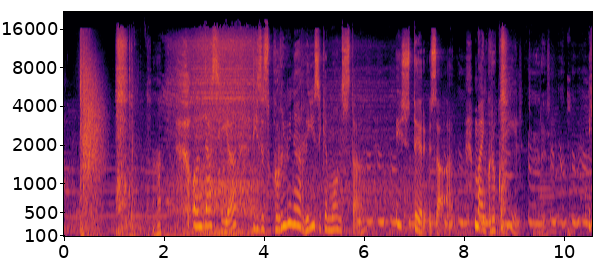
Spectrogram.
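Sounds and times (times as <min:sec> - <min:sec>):
whip swishing lash at a circus: 0:00.3 - 0:00.8
whip cracking at a circus: 0:00.3 - 0:00.9
speech: 0:01.8 - 0:10.5.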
